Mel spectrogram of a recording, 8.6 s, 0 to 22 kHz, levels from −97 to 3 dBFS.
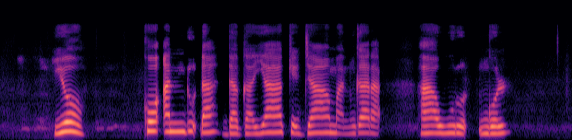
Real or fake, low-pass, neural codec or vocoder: fake; 10.8 kHz; autoencoder, 48 kHz, 32 numbers a frame, DAC-VAE, trained on Japanese speech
